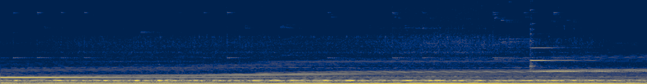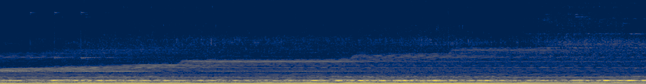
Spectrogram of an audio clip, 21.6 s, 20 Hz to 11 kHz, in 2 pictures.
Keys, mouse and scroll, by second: 9.8 scroll down 1, 10.2-18.4 shift+middle drag, 10.4 scroll down 1, 10.9 scroll up 2, 11.2-11.7 scroll down 2, 16.5-18.4 scroll up 4, 18.4-21.5 drag.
